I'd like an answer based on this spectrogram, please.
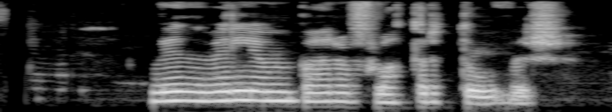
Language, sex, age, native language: Icelandic, male, 7, Icelandic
